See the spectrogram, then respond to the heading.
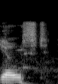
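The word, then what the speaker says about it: Yoast: yast honestly yeah yeah yast as in rhymes with toast um any any of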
